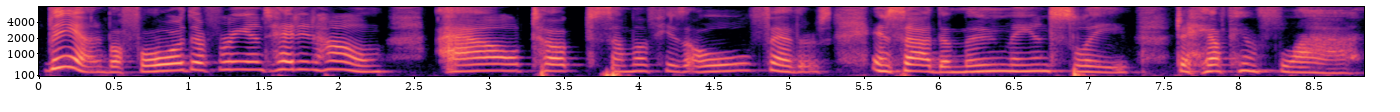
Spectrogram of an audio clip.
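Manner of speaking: usual speaking voice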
